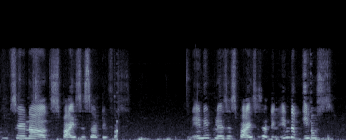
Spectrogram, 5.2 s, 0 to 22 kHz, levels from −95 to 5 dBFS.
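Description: At 1.73 to 1.76 s, right after "say na spices are", and again at 4.63 to 4.66 s, the speech breaks into a brief glitch from damaged data in a compressed stream. Corrupted bytes make the decoder misread those frames and lose sync until it finds a valid frame header. On a spectrogram each event is a short vertical disruption. The waveform shows an abrupt discontinuity about 30 ms wide.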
